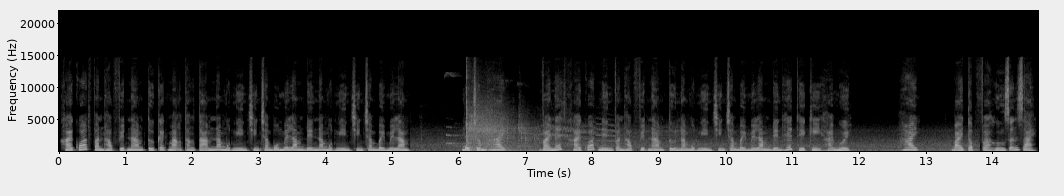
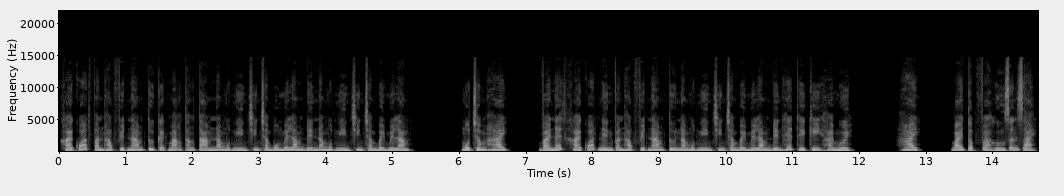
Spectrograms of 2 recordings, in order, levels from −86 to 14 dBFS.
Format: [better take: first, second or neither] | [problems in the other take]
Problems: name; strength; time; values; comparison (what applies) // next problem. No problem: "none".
second | door banging; noticeable; from 5.5 to 14 s; peak 3 dB below the speech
